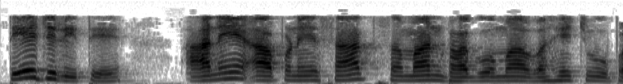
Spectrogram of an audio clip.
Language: Gujarati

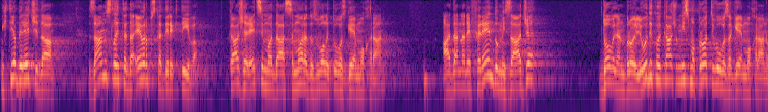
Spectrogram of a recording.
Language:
Croatian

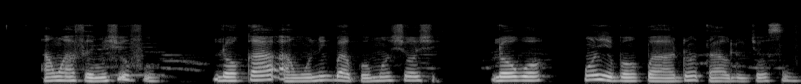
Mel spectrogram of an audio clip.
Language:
Yoruba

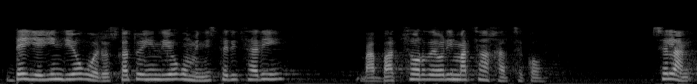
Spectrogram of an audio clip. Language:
Basque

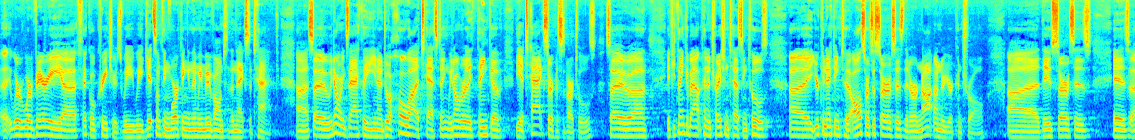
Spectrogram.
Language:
English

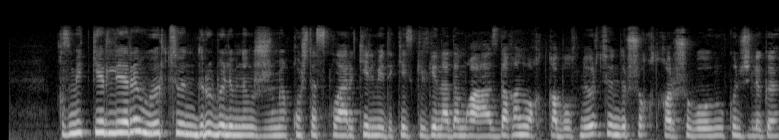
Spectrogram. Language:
Kazakh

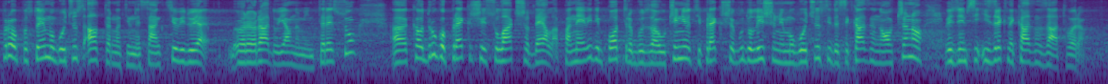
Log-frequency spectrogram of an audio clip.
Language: Serbian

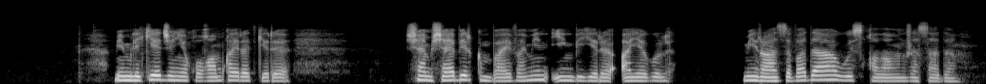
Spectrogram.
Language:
Kazakh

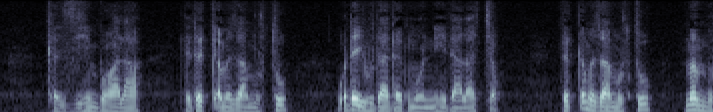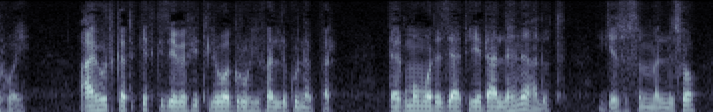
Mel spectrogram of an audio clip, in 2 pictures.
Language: Amharic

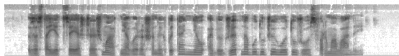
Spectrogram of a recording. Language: Belarusian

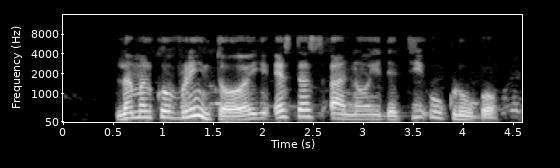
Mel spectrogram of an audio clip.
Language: Esperanto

